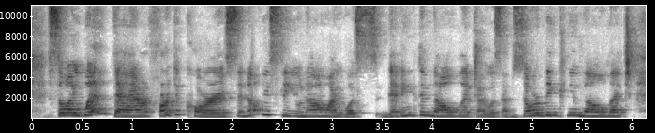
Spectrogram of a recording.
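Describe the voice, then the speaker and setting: A woman with a Polish accent and lively intonation. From Poland. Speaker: meditation instructor. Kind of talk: online master class. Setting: home office. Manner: hesitant, many fillers.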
